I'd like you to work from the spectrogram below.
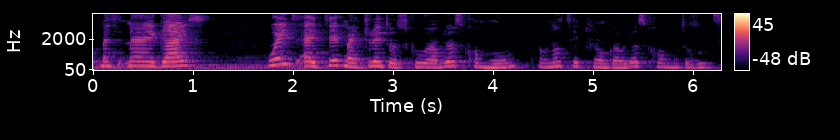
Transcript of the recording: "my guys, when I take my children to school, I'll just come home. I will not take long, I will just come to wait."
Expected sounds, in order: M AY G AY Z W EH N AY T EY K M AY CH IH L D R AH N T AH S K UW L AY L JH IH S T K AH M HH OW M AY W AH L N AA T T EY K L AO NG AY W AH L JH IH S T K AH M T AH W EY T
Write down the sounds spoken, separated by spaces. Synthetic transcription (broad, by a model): M AY G AY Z W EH N AY T EY K M AY CH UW D R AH N T AH S K UW L AY W JH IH S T K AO M HH OW M AY W AH L N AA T T EY K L AO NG AY W AH L JH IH S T K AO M T AH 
